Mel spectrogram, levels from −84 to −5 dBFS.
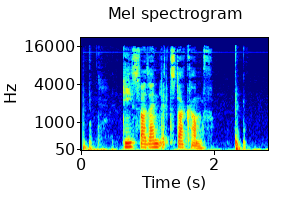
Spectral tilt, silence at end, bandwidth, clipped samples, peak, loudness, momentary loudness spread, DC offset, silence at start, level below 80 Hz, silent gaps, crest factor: -5 dB/octave; 0 s; 17 kHz; under 0.1%; -2 dBFS; -21 LUFS; 18 LU; under 0.1%; 0.05 s; -36 dBFS; none; 22 dB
